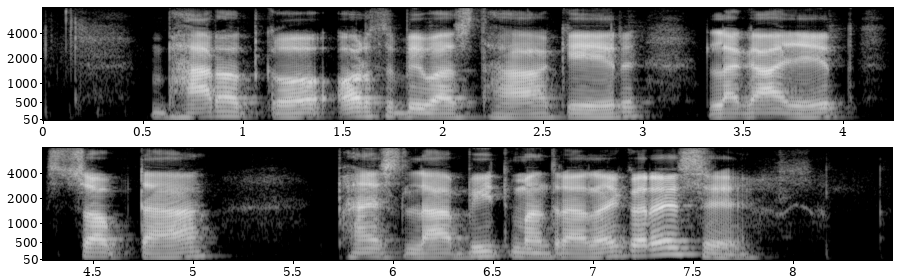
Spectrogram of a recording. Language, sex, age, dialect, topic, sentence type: Maithili, male, 25-30, Bajjika, banking, statement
